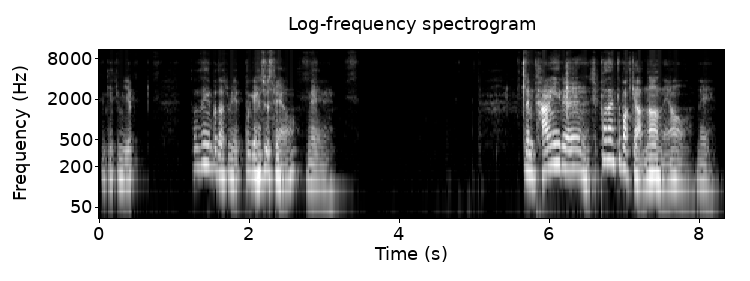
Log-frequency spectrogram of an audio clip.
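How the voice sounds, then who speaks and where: A male teacher giving a recorded math lesson. He explains calmly and step by step while drawing on a chart. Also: mid-range voice, quick pace.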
